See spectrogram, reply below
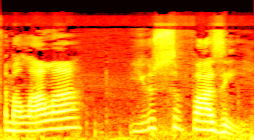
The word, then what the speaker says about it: Malala Yousafzai: Malala Yousafzai.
